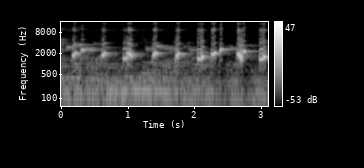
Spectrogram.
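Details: Sooty-headed bulbul giving a long 'ropel' song meant to make other bulbuls answer. A fast run of short, bright, bubbly notes, roughly three each second, some rising slightly, with a quiet background.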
